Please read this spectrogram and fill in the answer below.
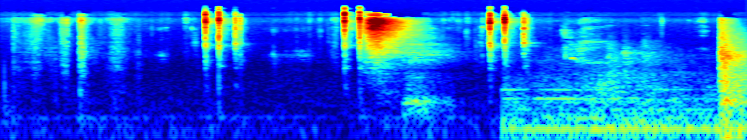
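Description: Scattered small clicks and a brief scrape from hand tools and metal parts being worked by hand, a tap wrench and bolts on a milling machine's cast-iron saddle. About five seconds in a steady low hum starts, and a short loud thump comes near the end.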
